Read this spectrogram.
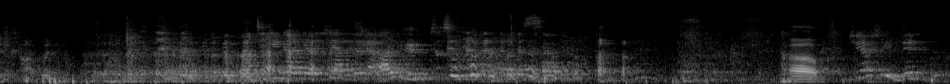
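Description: Several people laugh together.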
